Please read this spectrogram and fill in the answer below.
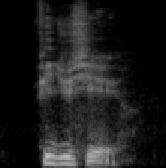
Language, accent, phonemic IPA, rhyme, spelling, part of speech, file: French, France, /fi.dy.sjɛʁ/, -ɛʁ, fiduciaire, adjective / noun, LL-Q150 (fra)-fiduciaire.wav
- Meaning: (adjective) fiduciary; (noun) 1. trustee, fiduciary 2. fiduciary company, trust company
